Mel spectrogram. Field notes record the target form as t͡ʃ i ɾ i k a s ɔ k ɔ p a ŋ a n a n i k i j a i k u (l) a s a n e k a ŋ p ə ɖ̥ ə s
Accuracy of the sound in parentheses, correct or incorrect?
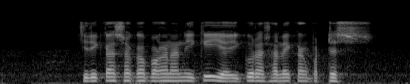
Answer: incorrect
